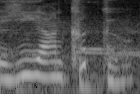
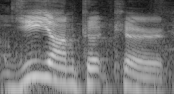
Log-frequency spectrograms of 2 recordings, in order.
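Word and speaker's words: Yian Kut-Ku: Alma very much stressed it as 2 syllables. She very much went Yeon Kutku, and then we went Yan Kutku.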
